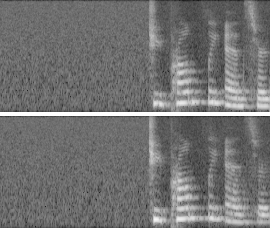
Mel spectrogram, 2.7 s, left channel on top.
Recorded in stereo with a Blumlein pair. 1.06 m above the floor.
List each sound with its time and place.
1.5 s a woman speaking: 15° right, 0.9 m; by 2.7 s 40° left, 0.8 m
